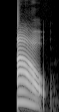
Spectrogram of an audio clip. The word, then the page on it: ao: 4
